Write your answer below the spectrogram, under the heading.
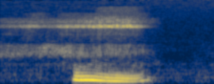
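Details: A single deep, rattling snore from Bear the dog, lasting about half a second, after a faint breathy hiss, then quiet.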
